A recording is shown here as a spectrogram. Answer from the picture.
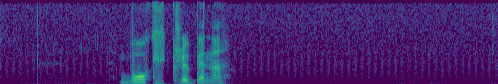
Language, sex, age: Norwegian, female, 30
